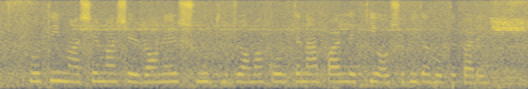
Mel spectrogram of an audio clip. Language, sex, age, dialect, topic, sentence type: Bengali, female, 18-24, Western, banking, question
